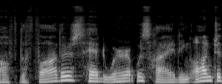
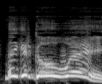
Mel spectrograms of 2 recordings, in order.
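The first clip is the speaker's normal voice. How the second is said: very high, loud frantic yell; 8 dB louder than usual. A narrator's reading. Policeman desperate to lose the hair, frantic yelling. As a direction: yell it in high-pitched panic. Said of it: "yelled the policeman".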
